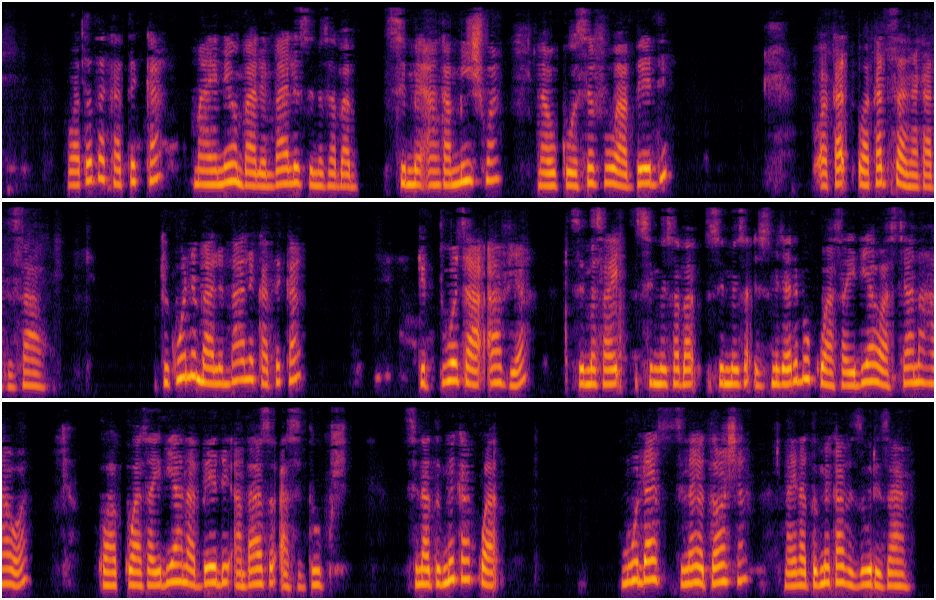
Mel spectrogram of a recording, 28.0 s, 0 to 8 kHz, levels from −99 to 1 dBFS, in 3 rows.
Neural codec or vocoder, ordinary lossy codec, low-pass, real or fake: codec, 16 kHz, 16 kbps, FreqCodec, smaller model; AAC, 32 kbps; 7.2 kHz; fake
